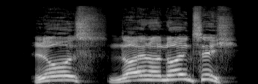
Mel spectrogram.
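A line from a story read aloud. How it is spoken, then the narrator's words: Auctioneer calling out. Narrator (German): rief der Auktionator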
